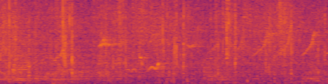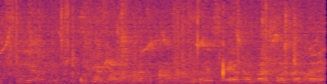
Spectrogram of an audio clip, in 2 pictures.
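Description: Indistinct voices of people talking at a distance, growing a little louder near the end, with many short high chirps sounding over them throughout.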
